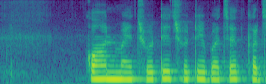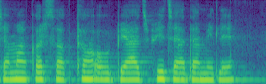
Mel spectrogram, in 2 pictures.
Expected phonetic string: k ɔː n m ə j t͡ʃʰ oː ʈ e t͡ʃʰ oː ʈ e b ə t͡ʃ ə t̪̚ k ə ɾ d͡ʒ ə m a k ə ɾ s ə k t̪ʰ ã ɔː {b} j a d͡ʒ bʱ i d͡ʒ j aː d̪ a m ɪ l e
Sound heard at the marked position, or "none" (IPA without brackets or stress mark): b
